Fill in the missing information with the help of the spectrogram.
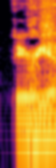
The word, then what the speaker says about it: Faeria: It's Faria, if I'm pronouncing that right. F-A-E-R-I-A. Faria. – That's how I would pronounce it.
